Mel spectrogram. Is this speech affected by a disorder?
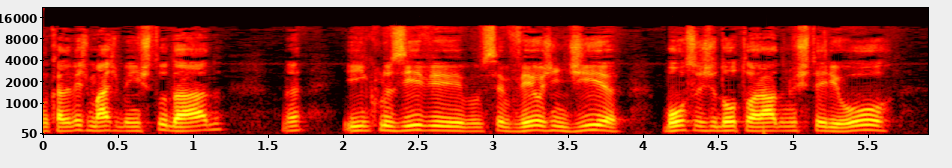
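No.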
